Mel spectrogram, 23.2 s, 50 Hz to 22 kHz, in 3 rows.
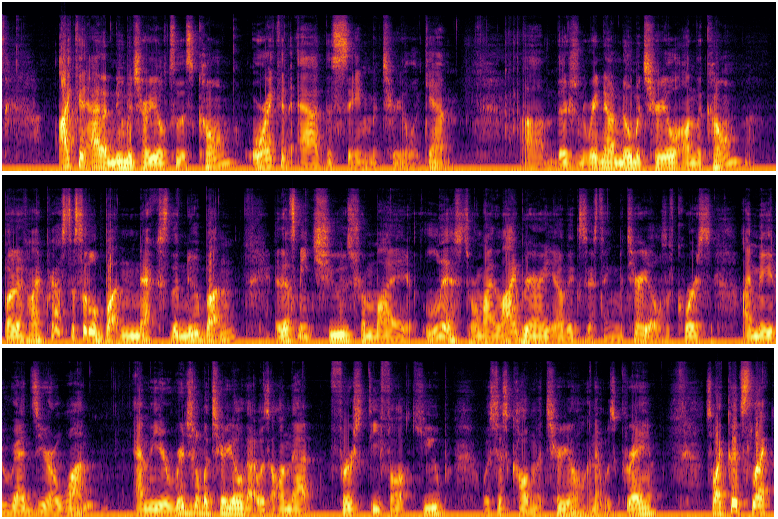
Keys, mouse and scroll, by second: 0.6-3.6 middle drag, 4.9-10.6 middle drag, 10.6 click.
